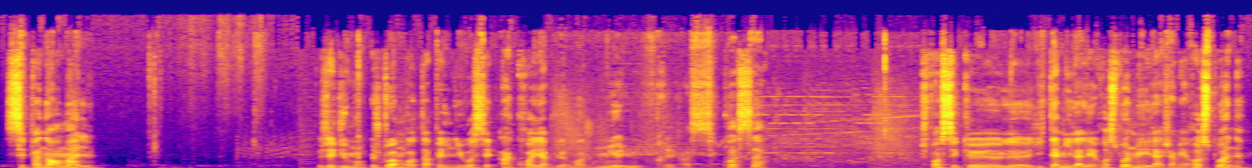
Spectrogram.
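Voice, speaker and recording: A man's voice: fairly low pitch, unhurried, long pauses, soft background music. A man streaming a video game, chatting casually with his viewers and swearing when the game frustrates him. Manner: excitable, chatty, addresses chat as "les gars". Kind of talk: casual gameplay commentary.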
